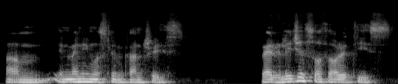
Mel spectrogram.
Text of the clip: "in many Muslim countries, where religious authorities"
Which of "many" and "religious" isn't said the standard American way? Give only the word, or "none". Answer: none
